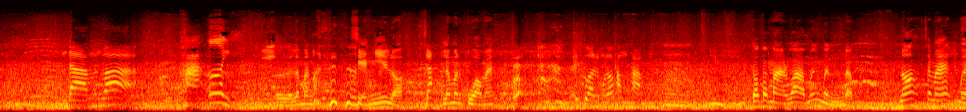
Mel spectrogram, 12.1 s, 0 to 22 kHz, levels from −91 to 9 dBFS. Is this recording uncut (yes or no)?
yes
